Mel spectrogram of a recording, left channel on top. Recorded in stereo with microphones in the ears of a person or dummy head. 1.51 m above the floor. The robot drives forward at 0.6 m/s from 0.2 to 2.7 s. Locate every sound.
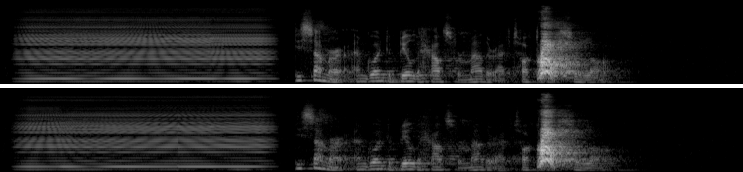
3.0 s a man speaking: 35° left (ahead or behind), 2.5 m
5.4 s a dog barking: 5° right (ahead or behind), 1.8 m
